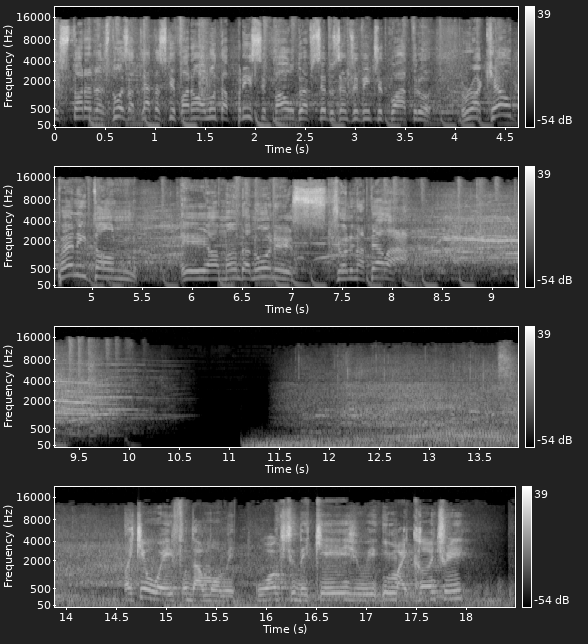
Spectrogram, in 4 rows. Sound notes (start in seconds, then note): 2.0 speaking foreign language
